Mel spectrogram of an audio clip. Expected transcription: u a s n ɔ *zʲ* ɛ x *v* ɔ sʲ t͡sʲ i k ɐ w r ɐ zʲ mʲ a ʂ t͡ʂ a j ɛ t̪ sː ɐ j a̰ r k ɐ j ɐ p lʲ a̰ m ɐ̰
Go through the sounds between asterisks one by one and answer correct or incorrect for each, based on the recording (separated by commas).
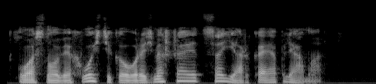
incorrect, correct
